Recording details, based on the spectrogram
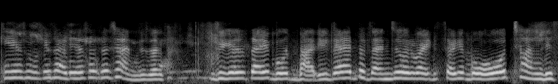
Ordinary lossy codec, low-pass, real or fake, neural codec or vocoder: none; none; fake; codec, 16 kHz, 2 kbps, FreqCodec, smaller model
